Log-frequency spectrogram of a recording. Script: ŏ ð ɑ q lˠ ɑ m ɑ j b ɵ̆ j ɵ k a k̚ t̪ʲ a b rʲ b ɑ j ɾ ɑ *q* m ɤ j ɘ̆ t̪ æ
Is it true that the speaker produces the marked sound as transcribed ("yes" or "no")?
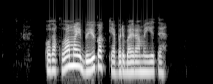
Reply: no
